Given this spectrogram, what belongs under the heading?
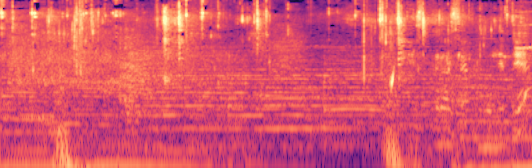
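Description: An aloe vera leaf is rubbed clean by hand under water, with soft drips, splashes and squishy handling sounds close by over a low steady background.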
